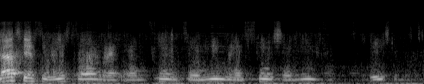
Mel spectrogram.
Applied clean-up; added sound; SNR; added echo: neural separator model SepFormer DNS4.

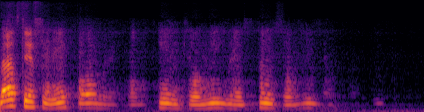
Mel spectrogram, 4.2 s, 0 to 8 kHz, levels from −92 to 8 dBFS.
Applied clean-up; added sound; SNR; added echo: neural mask model DeepFilterNet 3.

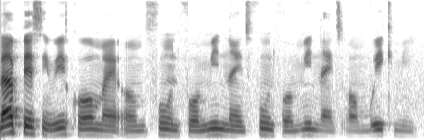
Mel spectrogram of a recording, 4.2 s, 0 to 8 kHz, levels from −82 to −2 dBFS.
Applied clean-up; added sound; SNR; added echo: none; none; none; none.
